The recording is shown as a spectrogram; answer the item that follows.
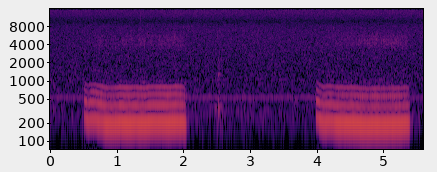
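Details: Hazel the cat, a female, fast asleep and snoring loudly, not waking even when the blanket is lifted from her face; two long, low, droning snores about three seconds apart over a steady faint background hum.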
